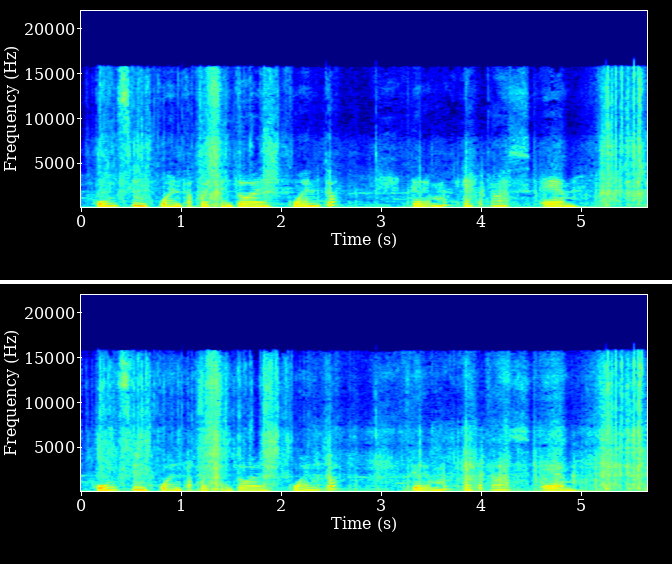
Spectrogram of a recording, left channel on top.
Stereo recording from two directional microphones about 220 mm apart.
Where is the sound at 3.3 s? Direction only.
20° left (ahead or behind).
